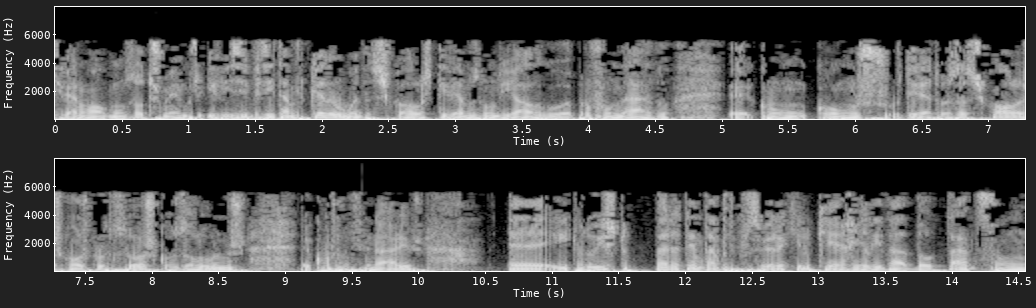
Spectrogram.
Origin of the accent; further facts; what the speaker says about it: Vila Real, Portugal; É a minha preocupação, como vila-realense, e como português também, digamos em geral, mas como vila-realense em particular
